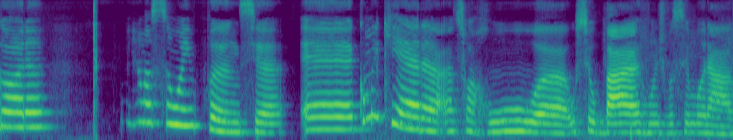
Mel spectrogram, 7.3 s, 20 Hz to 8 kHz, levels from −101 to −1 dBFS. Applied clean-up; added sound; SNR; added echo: neural mask model DeepFilterNet 3.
